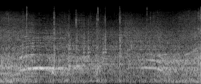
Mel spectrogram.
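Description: Ice hockey game in a rink: short shouts from players and spectators over sharp clicks of sticks and puck on the ice.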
